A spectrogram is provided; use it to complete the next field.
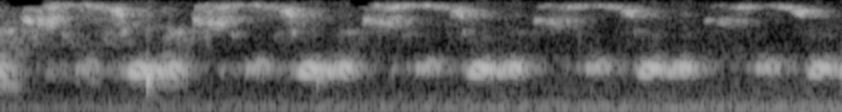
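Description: A loud, continuous electronic squeal of audio feedback warbles in rapid repeating chirps through a sound system, wavering high and mid tones filling the whole moment with no clear speech.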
